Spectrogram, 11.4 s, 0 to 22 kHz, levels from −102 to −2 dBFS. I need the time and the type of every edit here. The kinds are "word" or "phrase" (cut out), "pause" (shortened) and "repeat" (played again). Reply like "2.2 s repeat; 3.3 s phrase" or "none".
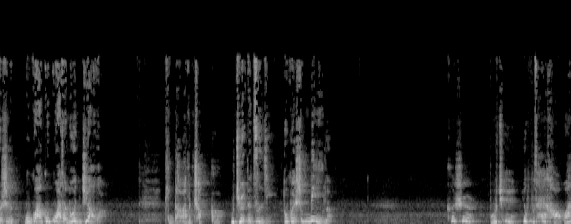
4.5 s pause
